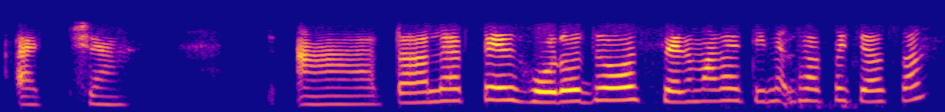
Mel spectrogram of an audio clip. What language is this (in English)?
Santali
